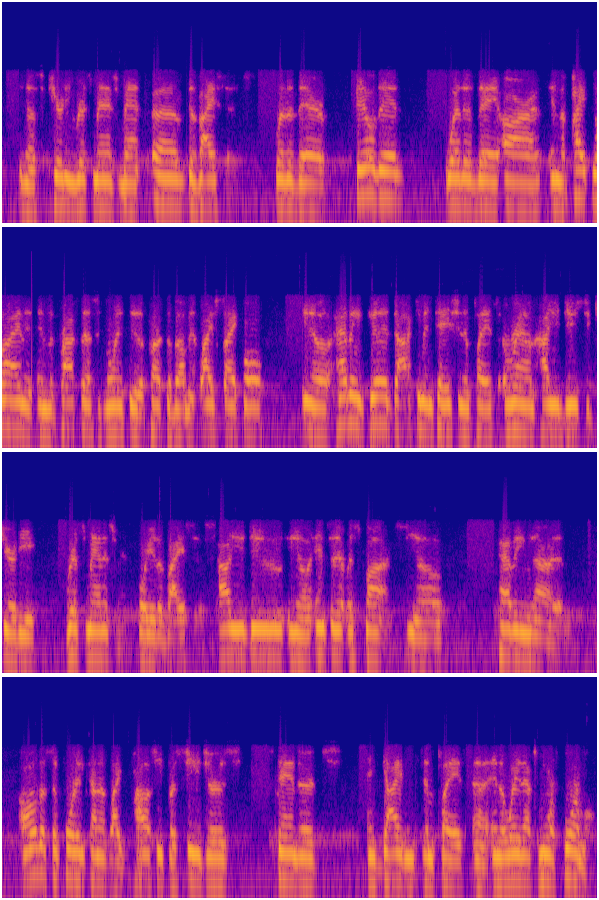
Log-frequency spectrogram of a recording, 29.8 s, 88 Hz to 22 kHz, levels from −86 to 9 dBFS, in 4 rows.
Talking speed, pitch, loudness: 150 wpm, 140 Hz, -19 LUFS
